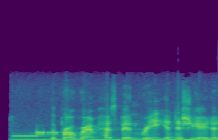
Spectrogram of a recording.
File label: Star Trek Computer Voice; StarTrekLCAR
